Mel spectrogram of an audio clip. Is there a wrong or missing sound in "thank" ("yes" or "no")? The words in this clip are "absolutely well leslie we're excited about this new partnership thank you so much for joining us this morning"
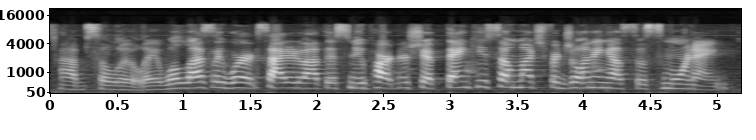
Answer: no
